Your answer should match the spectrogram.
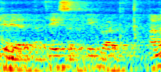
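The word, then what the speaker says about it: piobaireachd: By the way, pibroch is spelled P-I-O-B-A-I-R-E-A-C-H-E. Well, here's what I know about Gaelic. You don't pronounce it the way it looks.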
